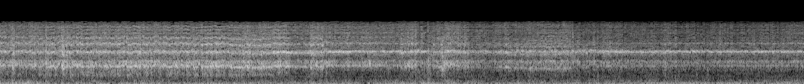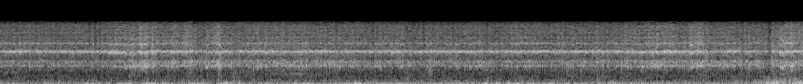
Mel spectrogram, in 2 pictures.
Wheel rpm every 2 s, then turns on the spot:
200, 220, 220, 230, 230, 230, 230, 230.
none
